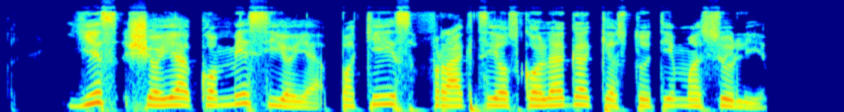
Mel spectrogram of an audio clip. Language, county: Lithuanian, Vilnius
